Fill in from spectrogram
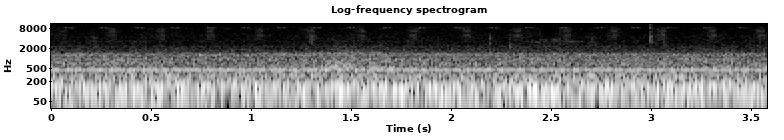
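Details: Idling vehicle engine drones steadily with a constant low hum and no audible animal sounds.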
